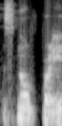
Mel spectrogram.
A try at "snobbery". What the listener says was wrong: No, snobbery. It's actually snobbery with a short O sound, excuse me. You were saying it with a long O, but it's fine. The word is based on the word snob, and a snob is someone who looks down on other people because they think they're better than other people.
